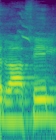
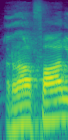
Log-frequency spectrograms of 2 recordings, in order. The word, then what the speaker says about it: Rafale: word है और friends प्रोनोंसीएशन इतना अलग है कि कुछ लोग इसे राफेल कहते हैं कुछ लोग रफेल कह रहे हैं कुछ लोग रामफल कहते हैं तो भिन्न भिन्न तरीके से लोग उच्चारण कर रहे हैं हम इसे रफेल बोल रहे हैं प्लान 10 वर्ल्ड ट्रैक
